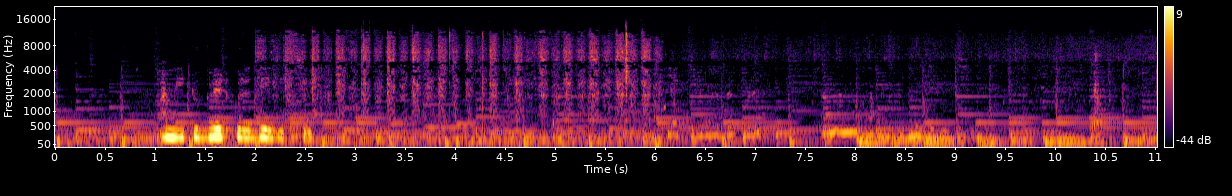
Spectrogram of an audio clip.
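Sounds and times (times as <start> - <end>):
garlic scraping on metal grater: 2.0 - 6.4.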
